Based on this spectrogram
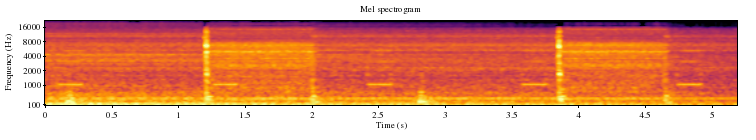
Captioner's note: machines beeping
